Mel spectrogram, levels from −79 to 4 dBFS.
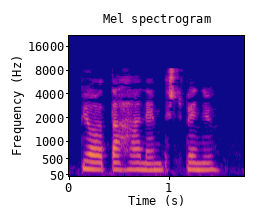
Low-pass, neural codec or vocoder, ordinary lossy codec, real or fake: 10.8 kHz; codec, 24 kHz, 3.1 kbps, DualCodec; MP3, 32 kbps; fake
